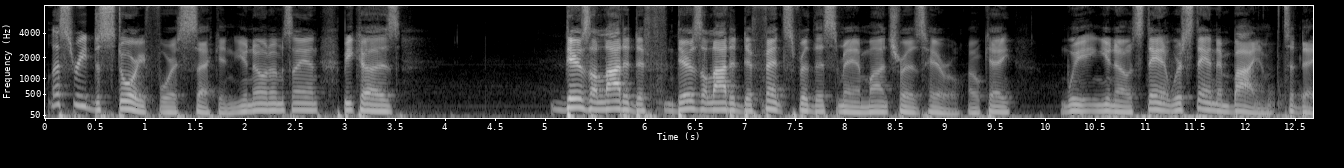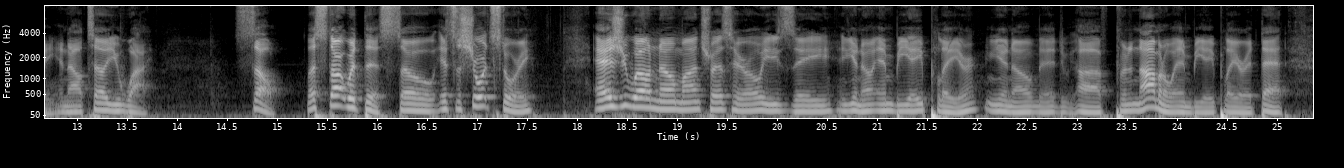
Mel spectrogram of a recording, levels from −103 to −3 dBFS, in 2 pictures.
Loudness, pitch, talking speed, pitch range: -35 LUFS, 125 Hz, 175 wpm, 105-145 Hz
